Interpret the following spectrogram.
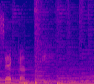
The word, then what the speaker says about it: secant: The reciprocal of cosine A is called sec A, and this is pronounced as secant A.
